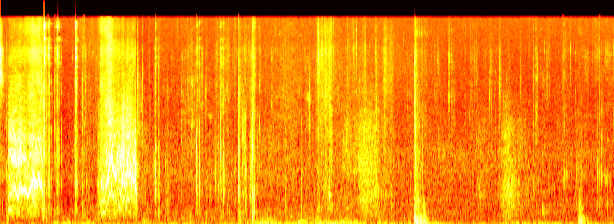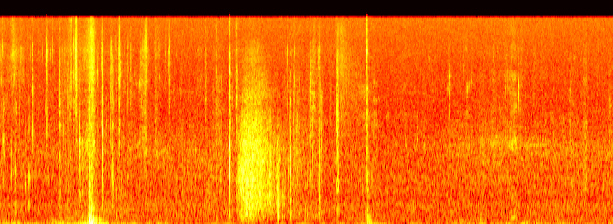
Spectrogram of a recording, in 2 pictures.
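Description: Zipper of a waterproof soft-pack cooler being pulled shut, two quick rasping pulls in the first three seconds. Then scattered thumps and scrapes as the cooler is handled, turned over and set down on concrete.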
